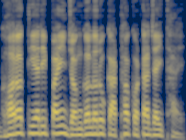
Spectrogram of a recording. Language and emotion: Odia, neutral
